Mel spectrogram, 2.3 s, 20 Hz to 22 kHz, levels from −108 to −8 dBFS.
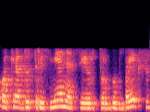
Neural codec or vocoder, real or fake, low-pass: none; real; 3.6 kHz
